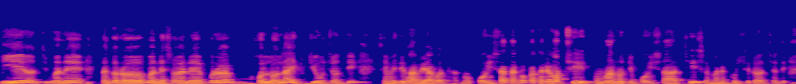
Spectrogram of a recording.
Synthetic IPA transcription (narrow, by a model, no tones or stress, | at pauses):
ieɔt͡ʃʰimanet̪ãŋkɔɾɔmanesemanepuɾaɦɔlolajpʰd͡ʒiũt͡ʃʰɔ̃nt̪isemit̪ibʱabiaɡɔt̪ʰamũpɔjsat̪ãŋkɔpakʰaɾeɔt͡ʃʰiũmanũd͡ʒepɔjsat͡ʃʰisemanekʰusiɾeɔt͡ʃʰɔ̃nt̪i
